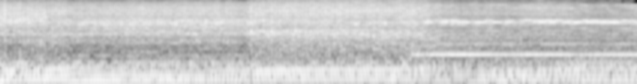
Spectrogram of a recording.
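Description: A car accelerates hard, its engine roaring loud and continuous throughout, with a steady humming tone joining the rumble partway through.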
